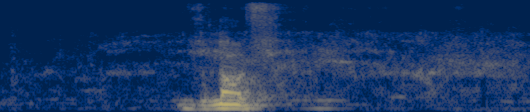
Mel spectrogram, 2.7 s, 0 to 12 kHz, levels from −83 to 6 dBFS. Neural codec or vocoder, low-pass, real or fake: codec, 24 kHz, 3 kbps, HILCodec; 10.8 kHz; fake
